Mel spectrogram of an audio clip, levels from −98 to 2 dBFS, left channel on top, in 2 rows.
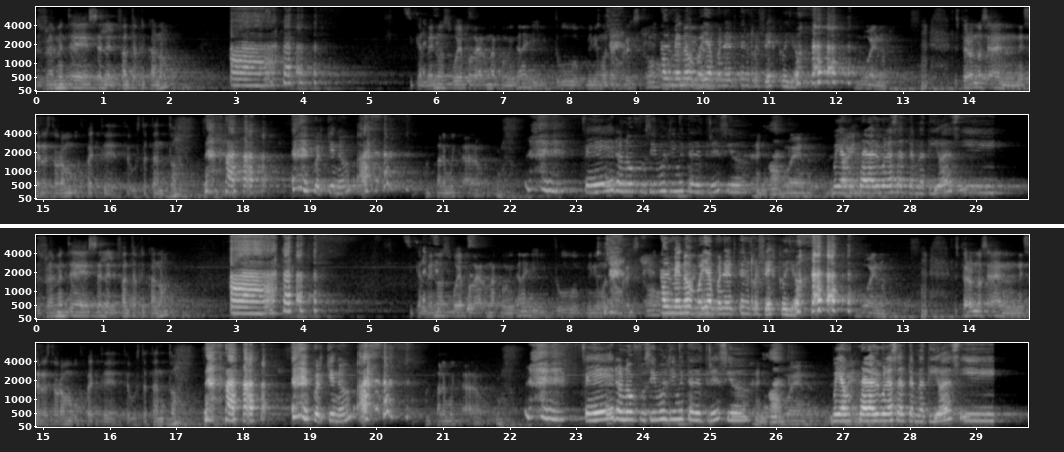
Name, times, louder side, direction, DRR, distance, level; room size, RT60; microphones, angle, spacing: voice 1, 0.0-2.0 3.7-3.9 5.6-10.2 12.3-12.8 13.1-17.2 17.5-17.9 20.7-22.1 24.5-24.6 25.5-25.8 26.1-27.3, right 1 dB, 20° right, 0.8 m, -46 dB
voice 2, 2.9-4.3 6.5-6.6 8.5-8.8 9.4-12.3 17.4-18.4 18.7-20.5 22.2-26.2 26.8-29.3, right 8 dB, 80° right, 0.3 m, -32 dB
27.5 x 14.5 x 2.7 m
head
